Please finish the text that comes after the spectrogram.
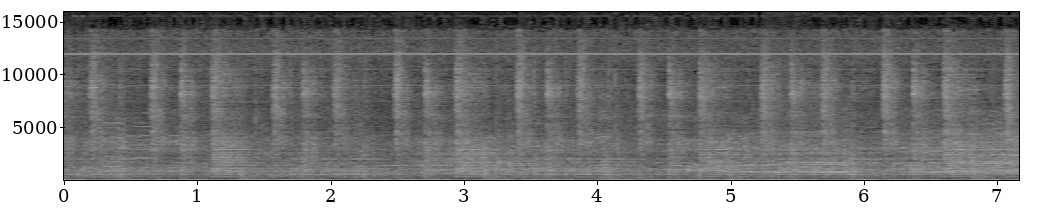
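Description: Crowd noise swelling into a broad, sustained cheer from spectators at a lead climbing World Cup final in Puurs, 2012, steady and moderately distant, with a commentator's voice faintly over it.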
